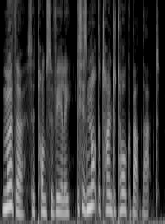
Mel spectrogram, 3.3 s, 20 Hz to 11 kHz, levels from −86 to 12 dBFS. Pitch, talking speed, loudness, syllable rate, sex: 225 Hz, 235 wpm, -19 LUFS, 6.0 syllables/s, female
